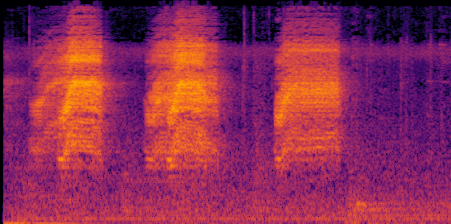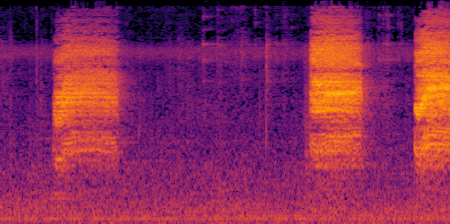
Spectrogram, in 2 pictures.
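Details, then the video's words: Parrot giving loud, harsh, broadband squawks, each about half a second long, repeated roughly every one to two seconds with a longer pause midway; quiet background between calls. "Parrot Chirping Sounds | Parrot calling sound"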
